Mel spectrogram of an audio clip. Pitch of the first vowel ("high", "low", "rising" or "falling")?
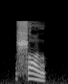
falling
